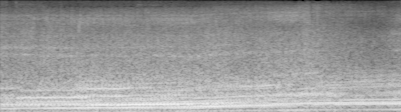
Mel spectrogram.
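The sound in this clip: Vehicle engine accelerating on snowy ground while following tracks in a chase: a steady, loud droning roar whose pitch climbs slowly and evenly throughout, with no talk over it.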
